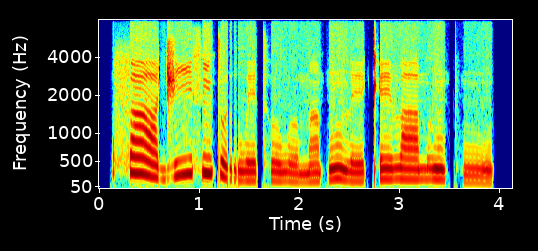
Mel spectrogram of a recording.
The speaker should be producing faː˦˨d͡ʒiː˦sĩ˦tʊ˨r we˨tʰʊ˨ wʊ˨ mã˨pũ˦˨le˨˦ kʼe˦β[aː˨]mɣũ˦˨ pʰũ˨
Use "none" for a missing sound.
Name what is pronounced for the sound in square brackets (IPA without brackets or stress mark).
aː˦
